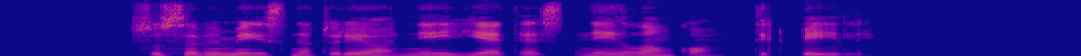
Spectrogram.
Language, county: Lithuanian, Utena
